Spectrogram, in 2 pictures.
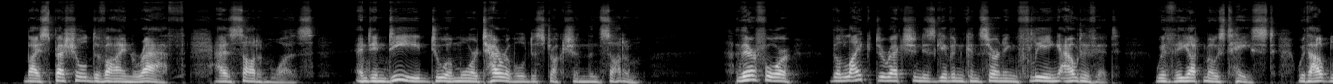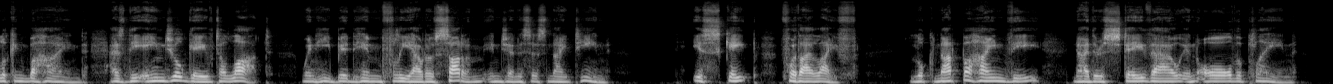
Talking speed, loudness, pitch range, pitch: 150 wpm, -19 LUFS, 125-155 Hz, 140 Hz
